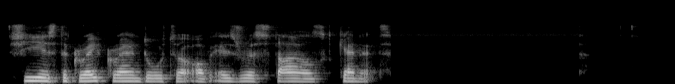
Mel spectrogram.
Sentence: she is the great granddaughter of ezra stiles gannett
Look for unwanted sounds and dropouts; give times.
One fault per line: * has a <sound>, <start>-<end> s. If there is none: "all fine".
all fine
